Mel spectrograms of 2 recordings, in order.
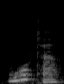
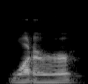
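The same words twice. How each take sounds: First: It is said in a British accent. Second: It is said in an American accent.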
